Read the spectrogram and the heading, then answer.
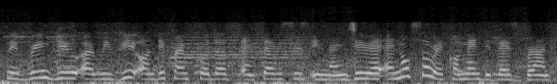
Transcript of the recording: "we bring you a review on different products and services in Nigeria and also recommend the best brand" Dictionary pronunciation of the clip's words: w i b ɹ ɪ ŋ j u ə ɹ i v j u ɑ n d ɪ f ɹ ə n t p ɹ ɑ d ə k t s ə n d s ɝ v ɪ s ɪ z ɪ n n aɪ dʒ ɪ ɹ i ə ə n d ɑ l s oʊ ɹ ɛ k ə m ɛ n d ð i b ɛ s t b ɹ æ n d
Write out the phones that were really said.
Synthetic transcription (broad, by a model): w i b ɹ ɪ ŋ j u ə ɹ i v j u ɑ n d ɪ f ɹ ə n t p ɹ ɑ d ə k t s ə n d s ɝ v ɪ s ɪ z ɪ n n aɪ dʒ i ɹ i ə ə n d ɑ l s oʊ ɹ ɛ k ə m ɛ n d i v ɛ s b ɹ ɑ n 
